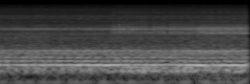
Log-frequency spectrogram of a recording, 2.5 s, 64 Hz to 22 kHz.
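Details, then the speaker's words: Mid-1990s FIC LEO 486 GVT-2 486DX2 PC with an AWE64 sound card, at power-on: a steady, loud whirring drone with a constant hum and a thin high whine, like water cooling. An unusually noisy fan; BIOS reports a CMOS checksum error from the dead battery. "And with a flick of the switch, we've got a very loud computer that sounds like it has some water cooling"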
